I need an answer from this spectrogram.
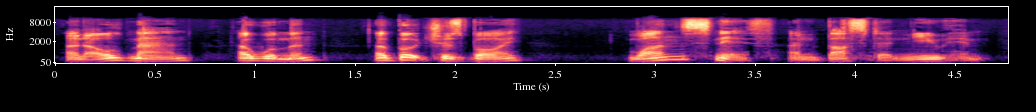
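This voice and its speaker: A man narrating a children's storybook audiobook in an expressive, animated reading with a husky voice. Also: fairly low pitch, a little slow, dry recording, studio quality.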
